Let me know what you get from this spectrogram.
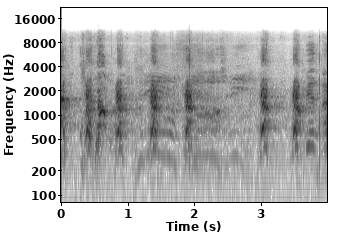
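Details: A female German Shepherd in protection training against a decoy "intruder", building an active-defensive reaction, gives short, harsh barks in quick bursts, with a human voice in the background.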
